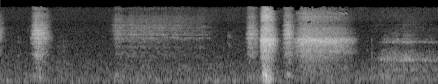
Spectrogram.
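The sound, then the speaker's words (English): Nasal breathing in a Taoist double breath qigong exercise: two quick, sharp sniffing inhalations through the nose, then a longer, breathy, hissing exhalation, among other soft breaths. “what we call the Taoist double breath. Mm-hmm. So this is inhalation. It's two inhalations to one exhalation.”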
